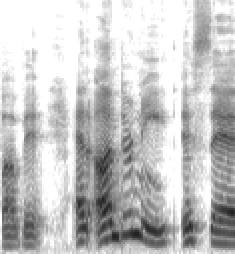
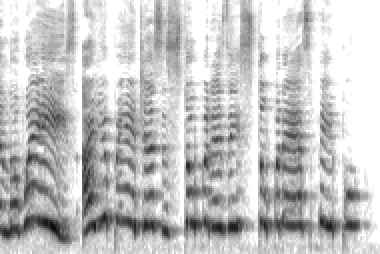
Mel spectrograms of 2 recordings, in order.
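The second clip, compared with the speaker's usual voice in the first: high-pitched mock self-scolding; scolding herself; 12 semitones higher, 3 dB louder than usual. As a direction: scold yourself in a squeaky voice. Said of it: "And then I said".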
